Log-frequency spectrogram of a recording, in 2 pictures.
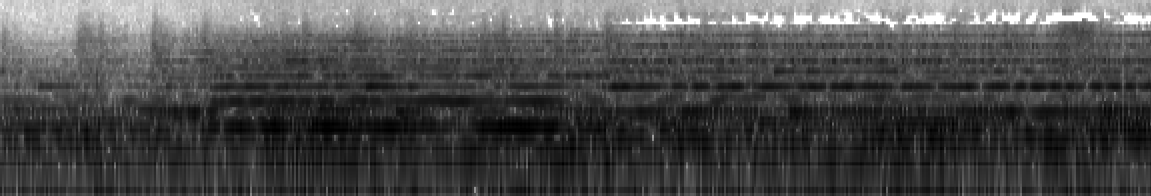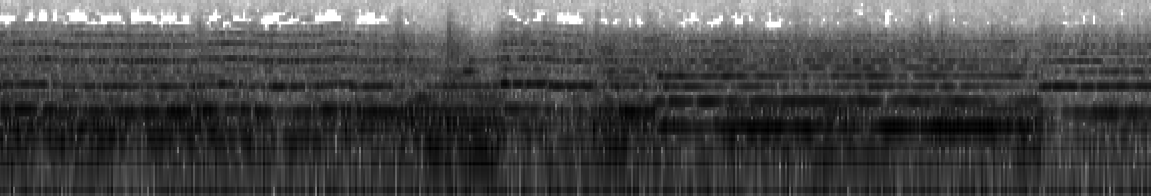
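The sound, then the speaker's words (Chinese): Sustained, loud horn-like chord from a train racing across snow in heavy winter snowfall, holding steady for the whole stretch with faint bell-like accents and no voices. “冬天的大雪越来越大，列车在雪地上飞驶而去”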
